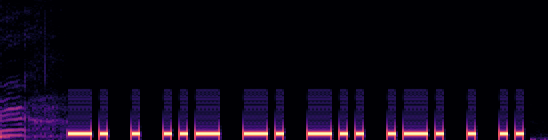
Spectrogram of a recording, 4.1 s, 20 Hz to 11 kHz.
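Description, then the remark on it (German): Morse code beeps spelling out 9.3, generated on a website: a single clear, steady mid-pitched tone keyed into quick dots and longer dashes, loud, in a brisk run of short bursts with no talking over it. “Morsecode.world ist das, ja.”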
